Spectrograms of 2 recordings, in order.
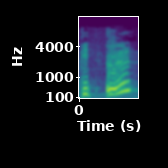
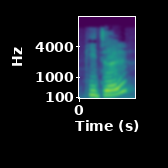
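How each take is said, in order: First: The final consonant keeps its standalone sound. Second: The final consonant changes its sound before 을. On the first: The speaker calls it wrong. "And rather than 빛을" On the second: The speaker calls it right. "it's 빛을"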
